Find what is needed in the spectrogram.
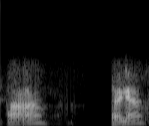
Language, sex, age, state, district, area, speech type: Urdu, male, 60+, Delhi, Central Delhi, rural, conversation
